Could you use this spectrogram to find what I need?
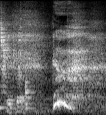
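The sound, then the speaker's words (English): A deep breath, heard as one sharp gasping intake about halfway through with a brief voiced sighing edge, preceded by a quieter, low murmuring vocal sound. “Deep breath.”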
